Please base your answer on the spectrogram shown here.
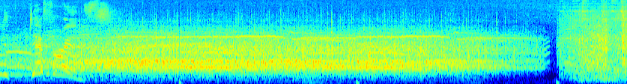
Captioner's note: crowd cheering; crowd chants and claps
